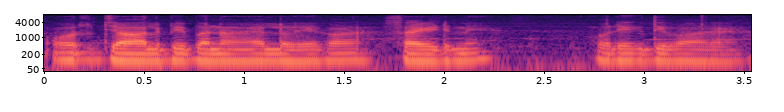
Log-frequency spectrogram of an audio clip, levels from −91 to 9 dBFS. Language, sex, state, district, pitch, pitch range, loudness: Hindi, male, Uttar Pradesh, Saharanpur, 110 Hz, 105-110 Hz, -20 LUFS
